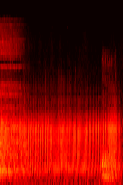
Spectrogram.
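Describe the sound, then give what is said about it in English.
A drawn-out, raspy fart sound effect crafted for a TV show, loud, buzzing steadily for almost two seconds with a brief sputtering swell just before it cuts off. No one speaks. “A fart, yeah. Yeah, that a fart we crafted.”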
